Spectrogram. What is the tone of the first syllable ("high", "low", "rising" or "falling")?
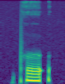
low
